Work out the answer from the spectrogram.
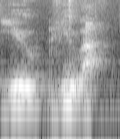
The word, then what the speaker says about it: uvula: So it's uvula. Uvula. Uvula. The uvula.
